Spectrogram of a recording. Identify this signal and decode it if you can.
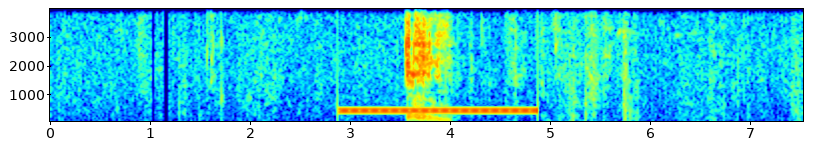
Ringback tone (North America), 440 + 480 Hz.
